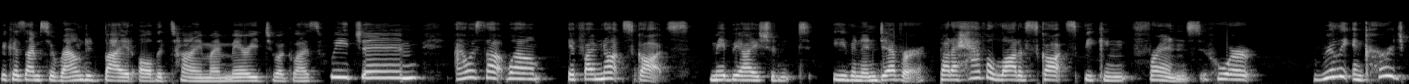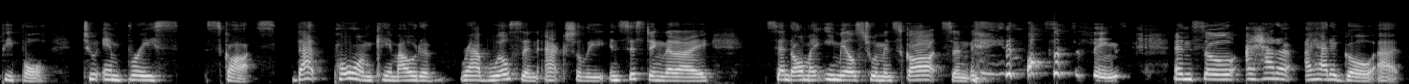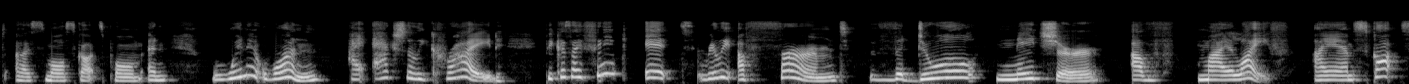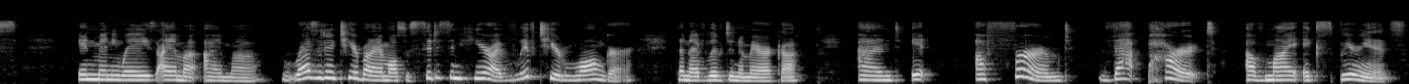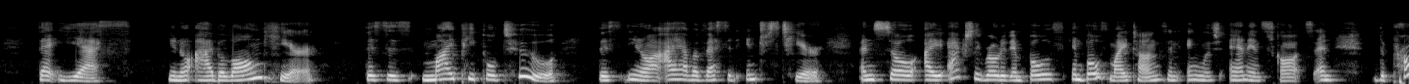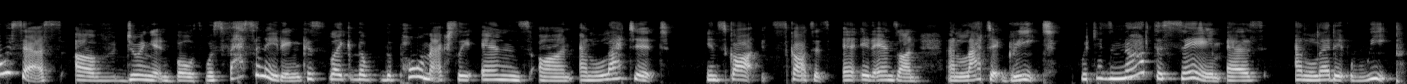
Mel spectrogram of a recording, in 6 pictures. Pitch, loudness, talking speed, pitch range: 210 Hz, -15 LUFS, 155 wpm, 190-255 Hz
